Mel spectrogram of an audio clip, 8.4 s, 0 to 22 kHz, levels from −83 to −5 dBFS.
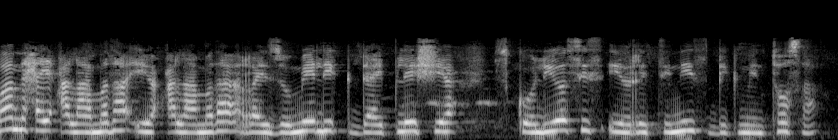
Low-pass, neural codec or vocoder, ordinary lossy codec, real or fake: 7.2 kHz; none; MP3, 48 kbps; real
